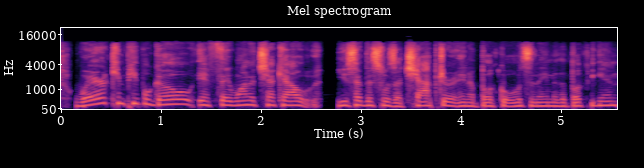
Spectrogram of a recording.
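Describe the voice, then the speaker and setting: A plain, everyday voice from a man, fairly high in pitch, with ordinary pitch variation, fairly quick with hardly any pauses, very even loudness, dry, close sound with no echo. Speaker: podcast co-host. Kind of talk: casual podcast chat.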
